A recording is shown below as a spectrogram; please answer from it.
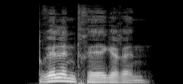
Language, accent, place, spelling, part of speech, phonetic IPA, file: German, Germany, Berlin, Brillenträgerin, noun, [ˈbʁɪlənˌtʁɛːɡəʁɪn], De-Brillenträgerin.ogg
- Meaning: glasses-wearing woman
